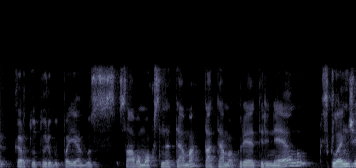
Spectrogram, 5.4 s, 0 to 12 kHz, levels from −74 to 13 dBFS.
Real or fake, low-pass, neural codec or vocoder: real; 7.2 kHz; none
